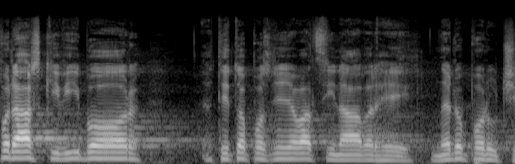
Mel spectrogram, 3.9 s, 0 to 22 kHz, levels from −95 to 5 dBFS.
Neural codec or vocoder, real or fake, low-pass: none; real; 14.4 kHz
